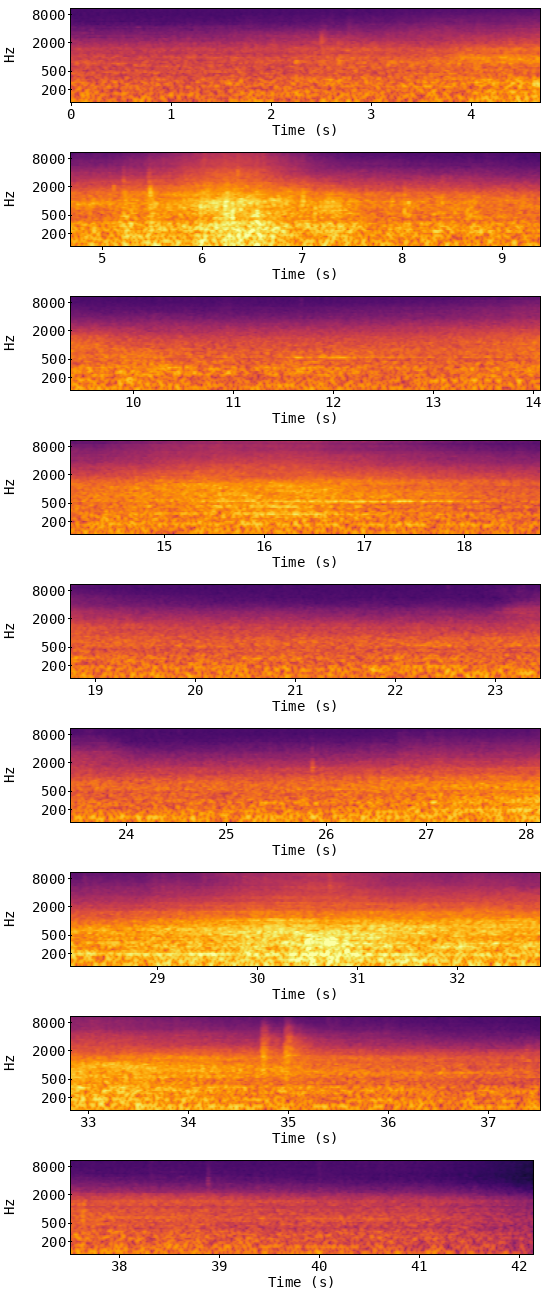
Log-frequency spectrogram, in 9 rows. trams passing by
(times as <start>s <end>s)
26.0s 39.7s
